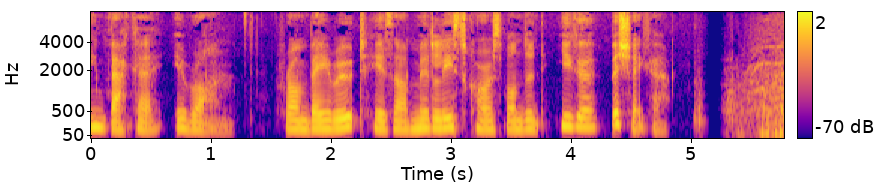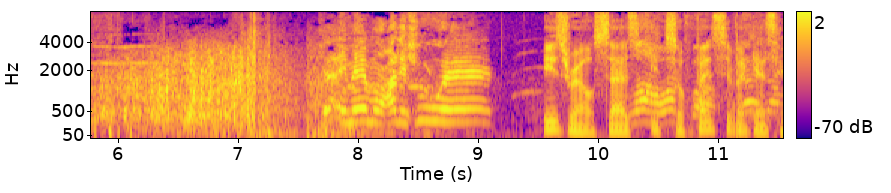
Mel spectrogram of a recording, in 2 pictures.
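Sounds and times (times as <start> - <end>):
speech: 0.0 - 4.9, 6.6 - 11.5
airstrike explosion in the eastern Bekaa Valley of Lebanon: 5.3 - 8.6.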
